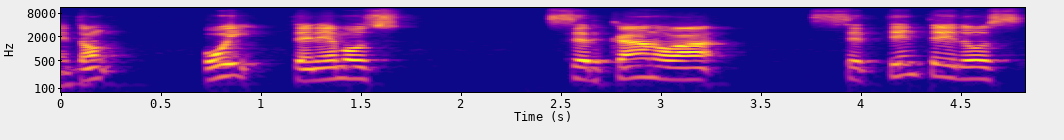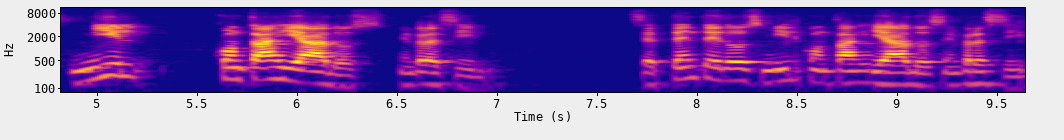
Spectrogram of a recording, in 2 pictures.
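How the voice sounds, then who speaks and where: Speaking at a very slow pace with long, frequent pauses, a man with a Portuguese accent uses a fairly high pitch and very wide pitch swings. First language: Portuguese (speaking Spanish). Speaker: historian, researcher. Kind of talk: interview. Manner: halting.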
